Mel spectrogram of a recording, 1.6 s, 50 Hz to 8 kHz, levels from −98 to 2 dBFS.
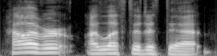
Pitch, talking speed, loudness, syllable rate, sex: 160 Hz, 220 wpm, -16 LUFS, 5.7 syllables/s, male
